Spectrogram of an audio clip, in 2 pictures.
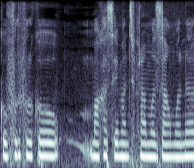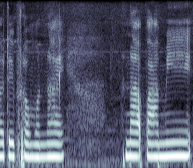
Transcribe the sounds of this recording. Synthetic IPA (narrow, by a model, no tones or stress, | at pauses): kopʰuɾpʰuɾkʰɯw | makʰasejmansʰi̥pʰɾawmɯzaŋmɯnɯtejpʰɾawmɯnaj | napami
